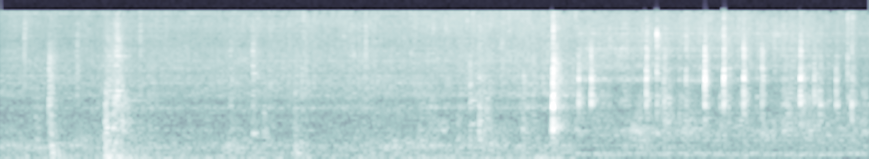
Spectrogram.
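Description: Potatoes, onions, carrots and beef frying in oil in a pot, with a wooden spoon clicking and scraping against the pot as they are stirred from about four seconds in. A single knock about a second in.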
